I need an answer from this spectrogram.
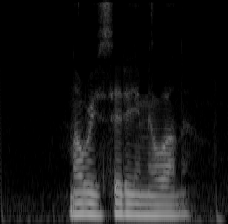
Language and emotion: Russian, neutral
